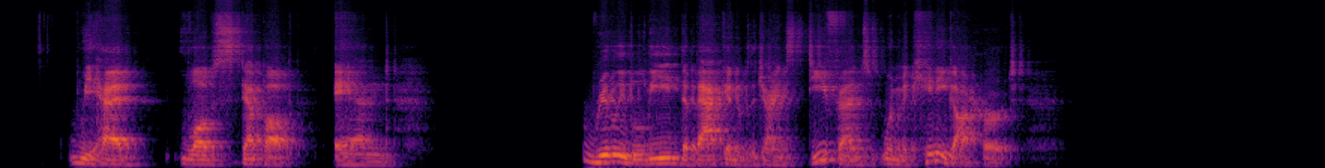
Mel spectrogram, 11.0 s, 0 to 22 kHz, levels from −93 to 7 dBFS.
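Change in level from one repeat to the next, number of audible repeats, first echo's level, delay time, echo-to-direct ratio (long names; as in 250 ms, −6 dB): −12.5 dB, 3, −7.5 dB, 68 ms, −7.0 dB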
